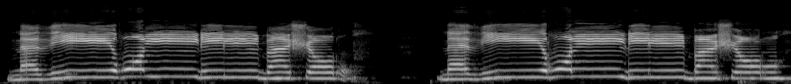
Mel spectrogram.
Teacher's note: را کو لام کے ساتھ ملا کر ادغام کرنا ہے۔ را دو زبر لام مشدد تو ادغام ہو رہا ہے، سختی سے جمع کر پڑھنا ہے۔ · نذیر للبشر، نذیر، یا ساکن سے پہلے ذال کے نیچے زیر ہے تو یا مدہ ہو رہا ہے، یا مدہ کو ایک الف دو حرکات کے برابر ہم نے کھینچ کر پڑھنا ہے اور را کو لام کے ساتھ ملا کر ادغام کرنا ہے۔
